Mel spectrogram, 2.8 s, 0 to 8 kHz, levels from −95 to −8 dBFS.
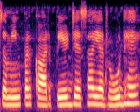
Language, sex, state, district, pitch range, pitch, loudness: Hindi, female, Uttar Pradesh, Lucknow, 195-215 Hz, 205 Hz, -13 LUFS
